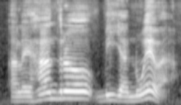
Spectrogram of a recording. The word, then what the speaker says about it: Alejandro Villanueva: we still got eight boxes to go through Alejandro Villanueva that's how you pronounce that for the Steelers with a little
